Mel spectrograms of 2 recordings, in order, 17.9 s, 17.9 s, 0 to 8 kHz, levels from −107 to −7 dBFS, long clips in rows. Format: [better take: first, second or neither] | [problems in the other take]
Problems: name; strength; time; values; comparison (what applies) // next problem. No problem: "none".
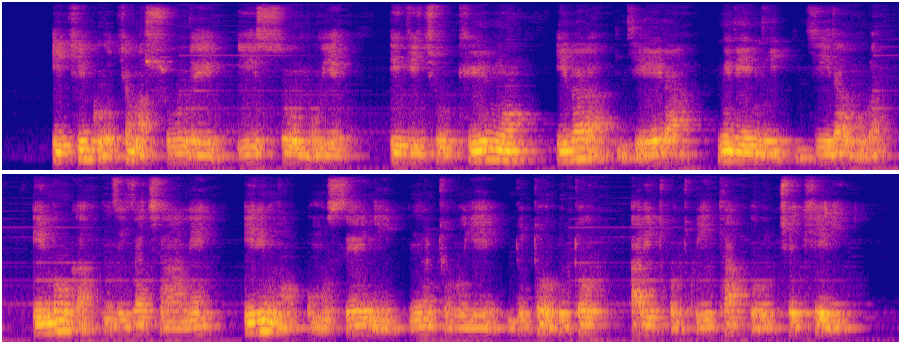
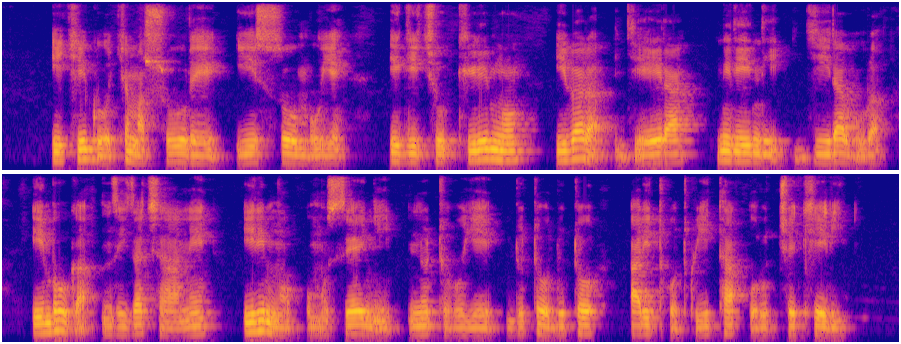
second | noise reduction (neural separator model SepFormer DNS4)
